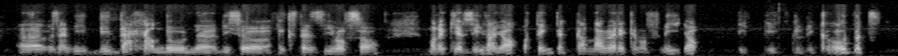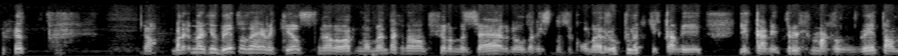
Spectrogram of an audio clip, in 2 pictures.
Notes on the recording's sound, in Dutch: Het interview werd gedaan via zoom.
